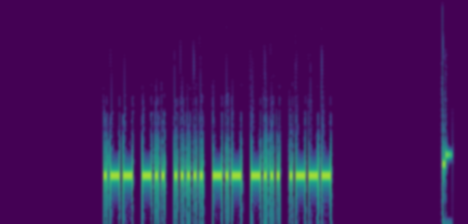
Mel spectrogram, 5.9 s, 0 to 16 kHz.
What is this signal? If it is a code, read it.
Morse code, heard as a keyed tone, about 30 wpm, 700 Hz. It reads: WD5KBJ
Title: USA Call Signs Repeated 2x 30wpm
